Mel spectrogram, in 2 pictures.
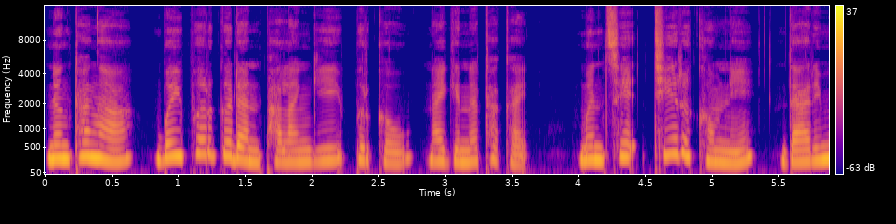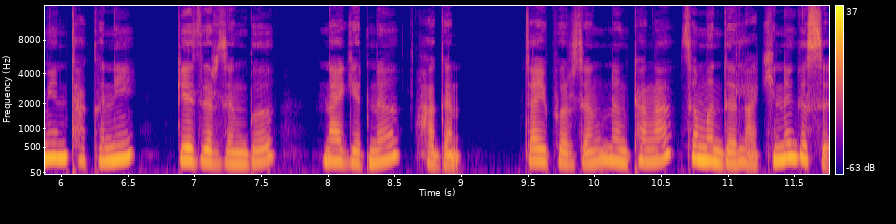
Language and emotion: Bodo, neutral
